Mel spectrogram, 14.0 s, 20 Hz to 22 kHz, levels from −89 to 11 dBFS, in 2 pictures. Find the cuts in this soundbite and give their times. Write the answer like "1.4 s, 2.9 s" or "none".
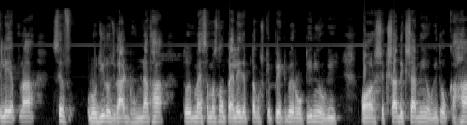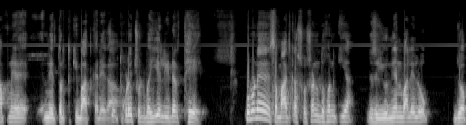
8.6 s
